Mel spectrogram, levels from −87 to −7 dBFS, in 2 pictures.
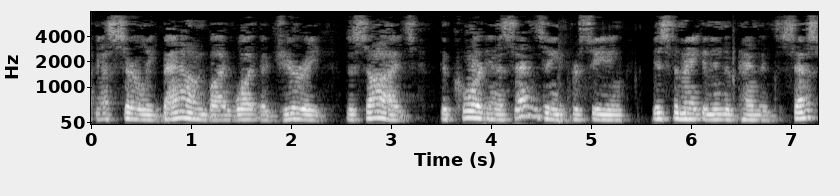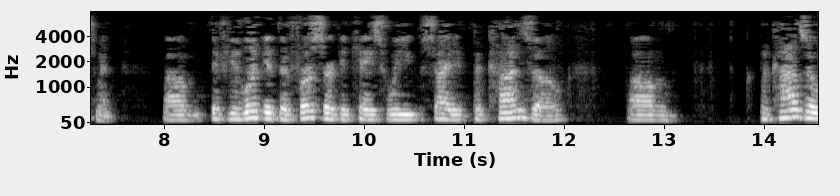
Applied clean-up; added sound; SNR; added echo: neural mask model DeepFilterNet 3.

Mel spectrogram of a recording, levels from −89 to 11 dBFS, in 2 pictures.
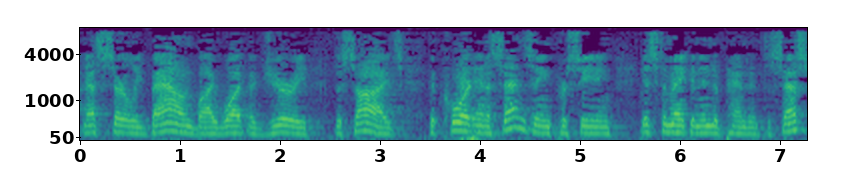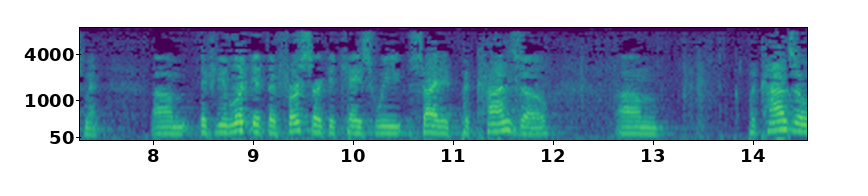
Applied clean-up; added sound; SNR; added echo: none; none; none; none.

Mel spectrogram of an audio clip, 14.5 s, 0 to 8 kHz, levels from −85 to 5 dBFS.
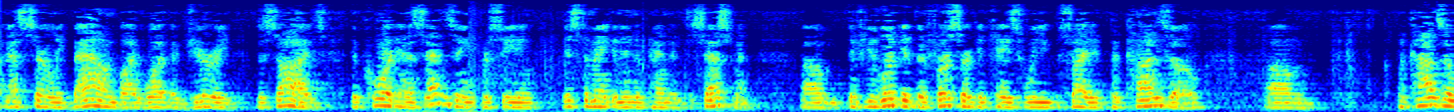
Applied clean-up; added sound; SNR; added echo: neural separator model SepFormer DNS4.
